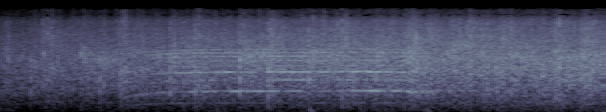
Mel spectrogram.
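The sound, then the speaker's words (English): A crowd at a religious revival service claps steadily, dense applause that swells slightly and holds, with a faint sustained tone or hum running underneath the clapping. “I wish you would clap your hands like you believe what I just said.”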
